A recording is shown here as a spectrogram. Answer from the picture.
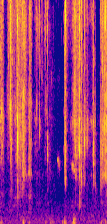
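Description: Clear self-sealing cellophane bag crinkling in the hands as a folded paper flyer is slid into it, a run of short irregular crackles.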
